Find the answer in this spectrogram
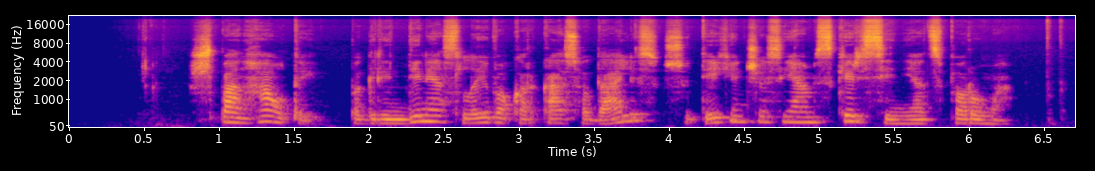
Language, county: Lithuanian, Kaunas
